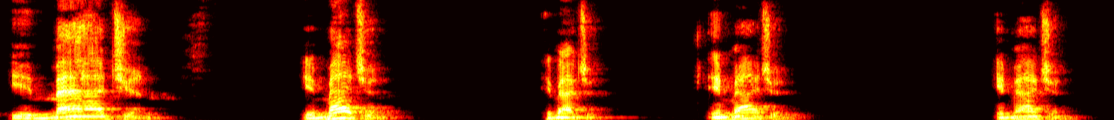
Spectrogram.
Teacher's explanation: Imagine. Stress on the second syllable.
